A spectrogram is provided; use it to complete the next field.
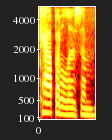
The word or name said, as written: capitalism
